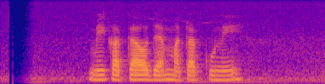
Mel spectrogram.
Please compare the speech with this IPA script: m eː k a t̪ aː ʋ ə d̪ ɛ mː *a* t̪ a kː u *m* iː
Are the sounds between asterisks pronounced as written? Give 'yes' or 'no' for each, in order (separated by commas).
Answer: yes, no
